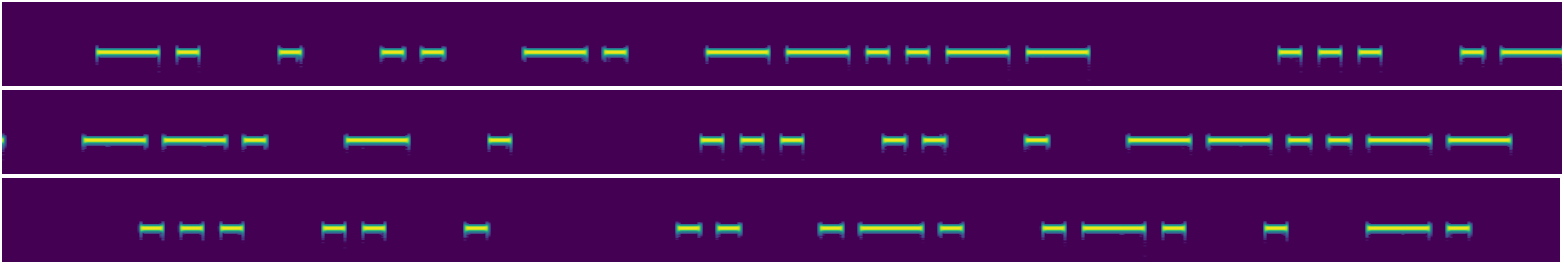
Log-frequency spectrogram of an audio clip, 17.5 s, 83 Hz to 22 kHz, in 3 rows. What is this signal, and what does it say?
Morse code, heard as a keyed tone, about 16 wpm, 800 Hz. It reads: NEIN, SAGTE SIE, SIE IRREN
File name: Morsekurs / Witze / Witz 07. April 2026 70 F80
